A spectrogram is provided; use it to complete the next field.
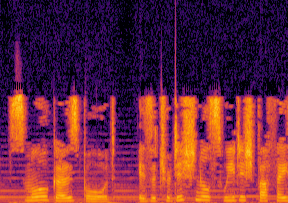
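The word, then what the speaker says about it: smörgåsbord: or holiday spread Smorgasbord a smorgasbord pronounced small goes board is a traditional Swedish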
